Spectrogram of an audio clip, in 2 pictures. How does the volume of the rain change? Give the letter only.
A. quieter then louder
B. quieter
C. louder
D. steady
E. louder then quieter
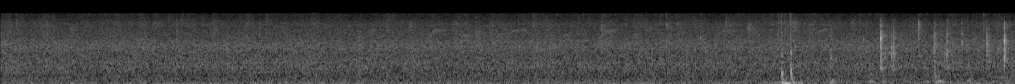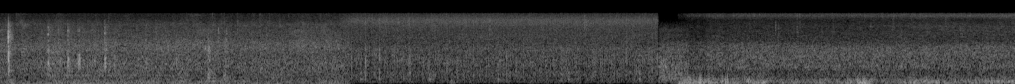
D.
